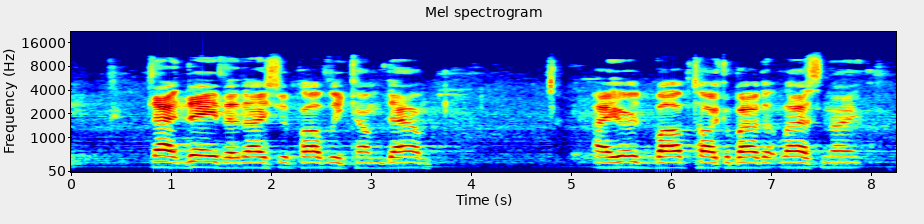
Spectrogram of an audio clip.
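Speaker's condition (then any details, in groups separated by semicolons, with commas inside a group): ALS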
